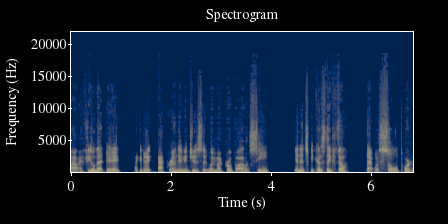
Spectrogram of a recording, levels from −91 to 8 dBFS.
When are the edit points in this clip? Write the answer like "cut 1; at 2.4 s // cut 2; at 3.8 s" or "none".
none

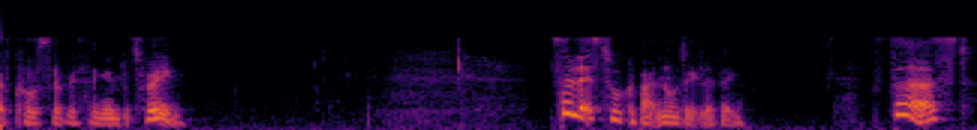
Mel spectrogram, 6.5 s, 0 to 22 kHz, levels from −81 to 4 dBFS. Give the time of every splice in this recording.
none

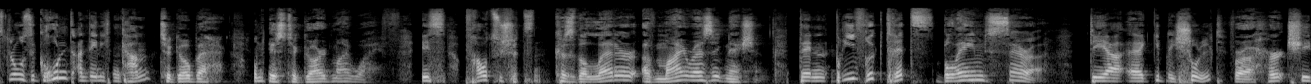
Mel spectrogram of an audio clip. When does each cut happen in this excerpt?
cut 1; at 1.1 s // cut 2; at 2.6 s // cut 3; at 4.7 s // cut 4; at 8.3 s // cut 5; at 8.7 s // cut 6; at 11.7 s

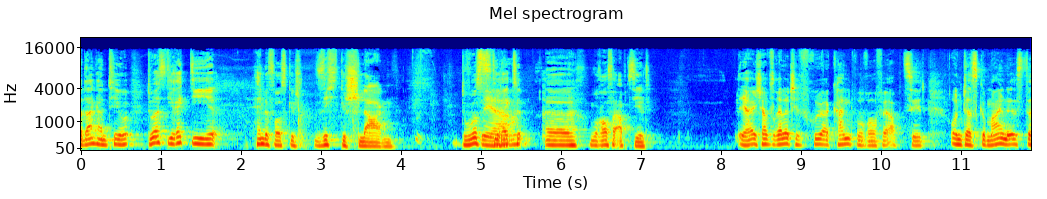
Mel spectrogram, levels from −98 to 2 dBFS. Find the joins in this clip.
none

